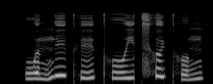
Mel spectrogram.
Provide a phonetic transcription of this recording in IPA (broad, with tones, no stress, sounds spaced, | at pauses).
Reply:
w ɵ˨˩ n ŋ yː˥ pʰ yː˨˥ pʰ uː˨˧ j t͡sʰ ɵ˥ ɥ pʰ ʊ˨˥ ŋ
